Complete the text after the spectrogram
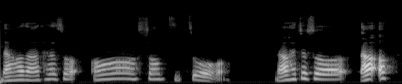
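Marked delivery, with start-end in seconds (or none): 0.9-2.3 很轻很慢的意味深长; 轻声拉长，若有所思; 模仿老板沉吟. Retold or imitated. 模仿老板回应. (老板听到星座后轻声慢慢重复)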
